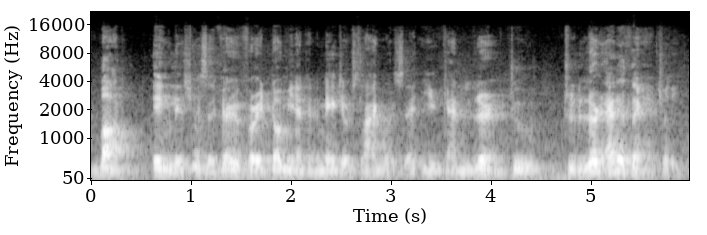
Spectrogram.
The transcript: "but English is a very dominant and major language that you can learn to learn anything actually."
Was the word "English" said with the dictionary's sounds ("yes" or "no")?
yes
